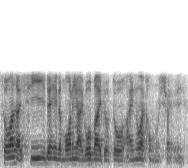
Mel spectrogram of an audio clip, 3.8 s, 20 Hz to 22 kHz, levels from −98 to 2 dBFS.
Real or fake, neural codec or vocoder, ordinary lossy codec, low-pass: real; none; Opus, 24 kbps; 3.6 kHz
